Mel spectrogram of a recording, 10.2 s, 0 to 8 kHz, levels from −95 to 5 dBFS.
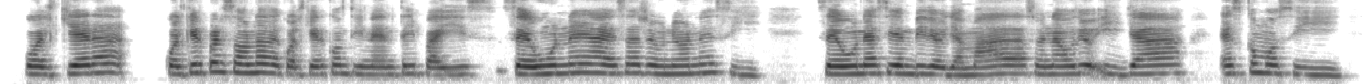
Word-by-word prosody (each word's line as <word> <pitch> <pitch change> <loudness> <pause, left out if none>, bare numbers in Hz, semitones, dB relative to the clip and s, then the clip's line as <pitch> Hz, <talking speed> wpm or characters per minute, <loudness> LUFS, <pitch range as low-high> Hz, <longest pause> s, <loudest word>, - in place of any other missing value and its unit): cualquiera 270 +4 +2 0.2
cualquier 265 +3 +1
persona, 300 -2 +1
de 280 -2 -1
cualquier 245 0 -3
continente 250 -2 -4
y 265 - -7
país, 245 +3 -4
se 260 -7 +6
une 275 +4 +2
a 285 -2 +5
esas 285 +1 -3
reuniones 270 +3 -4
y 220 -4 -14 0.4
se 255 -1 +4
une 260 +1 +4
así 275 +1 -1
en 265 -1 +4
videollamadas 250 +2 -1
o - - -3
en 250 - -3
audio. 255 +2 +1
Y 250 -4 -10
ya 270 +2 +1 0.2
es 265 +1 -2
como 290 -2 -2
si 225 -5 -10
265 Hz, 160 wpm, -25 LUFS, 245-275 Hz, 0.4 s, se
